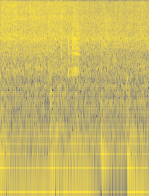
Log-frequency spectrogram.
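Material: Nothing is struck.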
